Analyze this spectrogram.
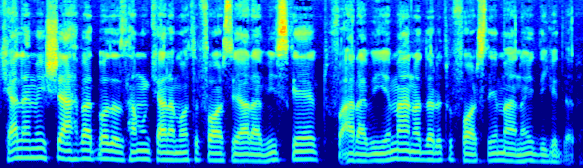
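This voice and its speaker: A man with an Iranian Persian accent gives a conversational Quran lesson explaining word meanings, rephrasing key points as he teaches. His voice is on the low side, with no room sound.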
